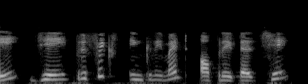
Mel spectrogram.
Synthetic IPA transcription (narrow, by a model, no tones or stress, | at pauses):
ed͡ʒepɾifɪksɪ̃ŋkɾimeɳʈɔpɾeʈəɾt͡ʃʰe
